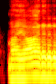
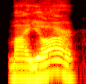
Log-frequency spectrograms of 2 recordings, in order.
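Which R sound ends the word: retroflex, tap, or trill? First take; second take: trill; retroflex. First: The final R is a rolled trill. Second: The final R is curled back, retroflex. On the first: "o R do do Faustão, aquele R vibrante" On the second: "esse R retroflexo"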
